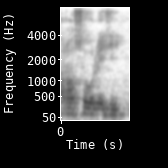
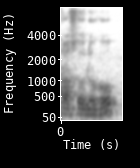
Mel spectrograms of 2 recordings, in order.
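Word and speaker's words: رَسُولُهُ: Namun orang tersebut membaca dengan mengkasrokan kata rasulihi. Ya, harusnya rasuluhu, tapi kemudian dibaca kasroh rasulihi. Sehingga orang ini membacanya dengan Annallaha bari'un minal musyrikina wa rasulih.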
